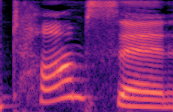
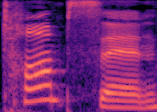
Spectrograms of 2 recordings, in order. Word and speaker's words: Thomson: The last name "Thomson" is often pronounced "Thompson" for the same reason.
